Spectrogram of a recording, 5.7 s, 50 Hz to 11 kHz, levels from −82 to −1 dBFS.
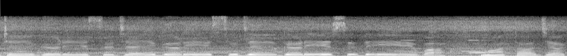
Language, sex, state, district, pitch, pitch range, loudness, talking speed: Hindi, male, Madhya Pradesh, Katni, 190 Hz, 160-210 Hz, -15 LUFS, 95 wpm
